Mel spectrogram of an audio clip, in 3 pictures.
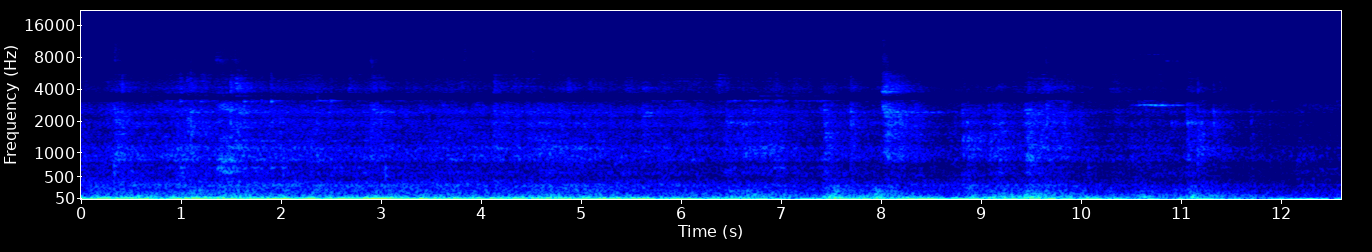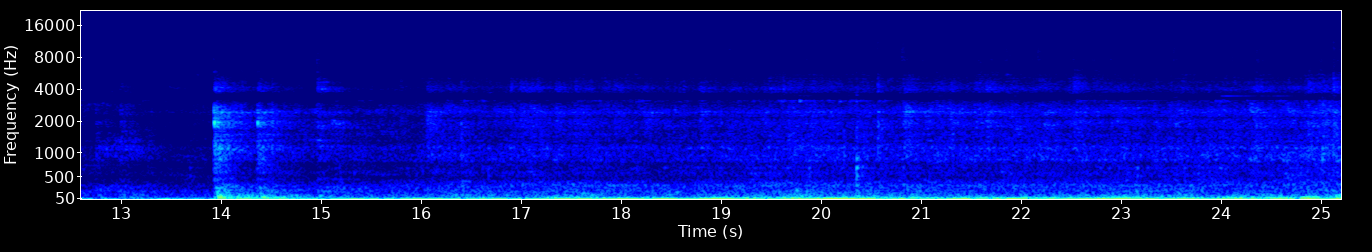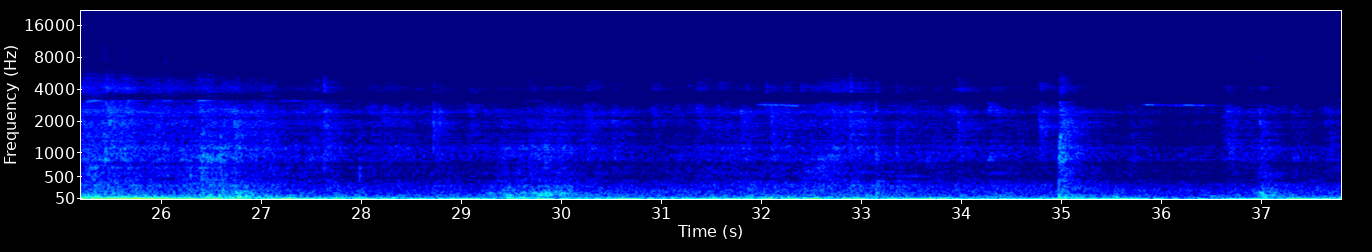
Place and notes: Antakalnis, Lithuania, the fence at meadow
high metallic fence at the side of the meadow.
31 May 2020, 14:05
